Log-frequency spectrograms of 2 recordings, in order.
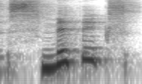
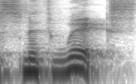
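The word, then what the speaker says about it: Smithwick's: Um, so the next one is Smithix Red Ale. I've just been informed that the Smith Wix the W is silent.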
